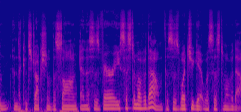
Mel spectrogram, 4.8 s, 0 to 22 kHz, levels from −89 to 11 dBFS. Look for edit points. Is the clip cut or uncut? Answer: uncut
